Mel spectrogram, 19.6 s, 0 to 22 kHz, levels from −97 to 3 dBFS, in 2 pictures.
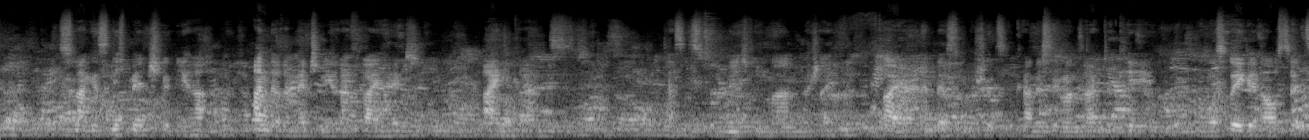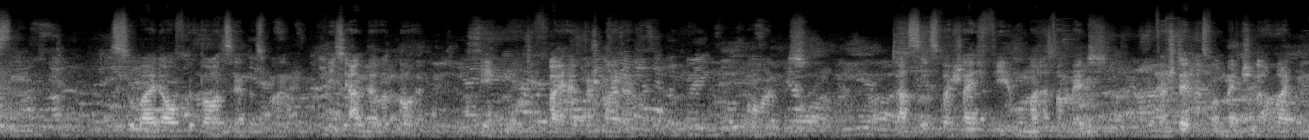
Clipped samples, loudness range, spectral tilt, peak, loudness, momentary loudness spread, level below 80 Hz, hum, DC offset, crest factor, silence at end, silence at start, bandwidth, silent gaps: under 0.1%; 4 LU; -3.5 dB/octave; -4 dBFS; -28 LUFS; 11 LU; -76 dBFS; none; under 0.1%; 24 dB; 0 s; 0 s; 15 kHz; none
